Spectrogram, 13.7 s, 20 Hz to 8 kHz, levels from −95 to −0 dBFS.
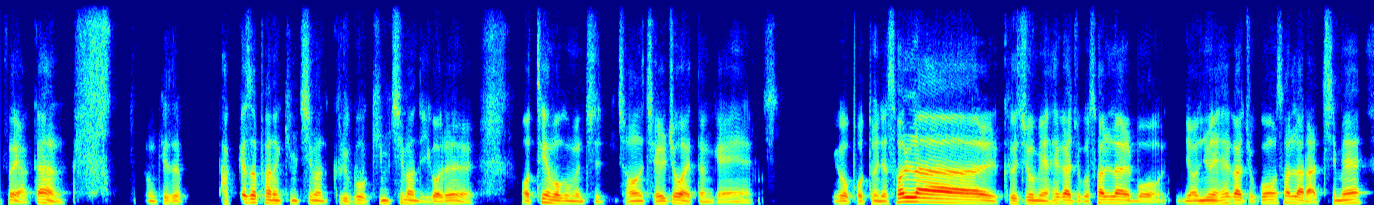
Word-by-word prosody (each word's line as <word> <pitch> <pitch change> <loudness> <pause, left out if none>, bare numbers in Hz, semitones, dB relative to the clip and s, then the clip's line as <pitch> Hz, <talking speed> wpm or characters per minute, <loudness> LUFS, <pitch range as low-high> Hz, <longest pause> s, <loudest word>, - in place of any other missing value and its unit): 그래서 - - -1
약간 - - -2 0.8
좀 195 -2 -9
이렇게 100 -3 -7 0.3
밖에서 140 +1 -2
파는 115 -4 -1
김치만 115 - -6
그리고 95 +4 -7
김치만두 110 -2 -5
이거를 95 +6 -2 0.5
어떻게 140 - -1
먹으면 100 -5 -1
지 - - -13
저는 100 +1 -2
제일 95 +1 -3
좋아했던 90 -8 -1
게 80 -1 -7 0.8
이거 100 -1 -2
보통 100 +1 -6
이제 95 - -2
설날 140 - +7
그 100 - -5
즈음에 105 -2 -1
해 115 +2 -4
가지고 105 -6 0
설날 120 +2 +2
뭐 90 -1 -4 0.2
연휴에 105 +1 0
해 120 - -2
가지고 120 +2 -1
설날 125 0 0
아침에 120 +4 -1
110 Hz, 325 characters per minute, -22 LUFS, 95-125 Hz, 0.8 s, 설날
